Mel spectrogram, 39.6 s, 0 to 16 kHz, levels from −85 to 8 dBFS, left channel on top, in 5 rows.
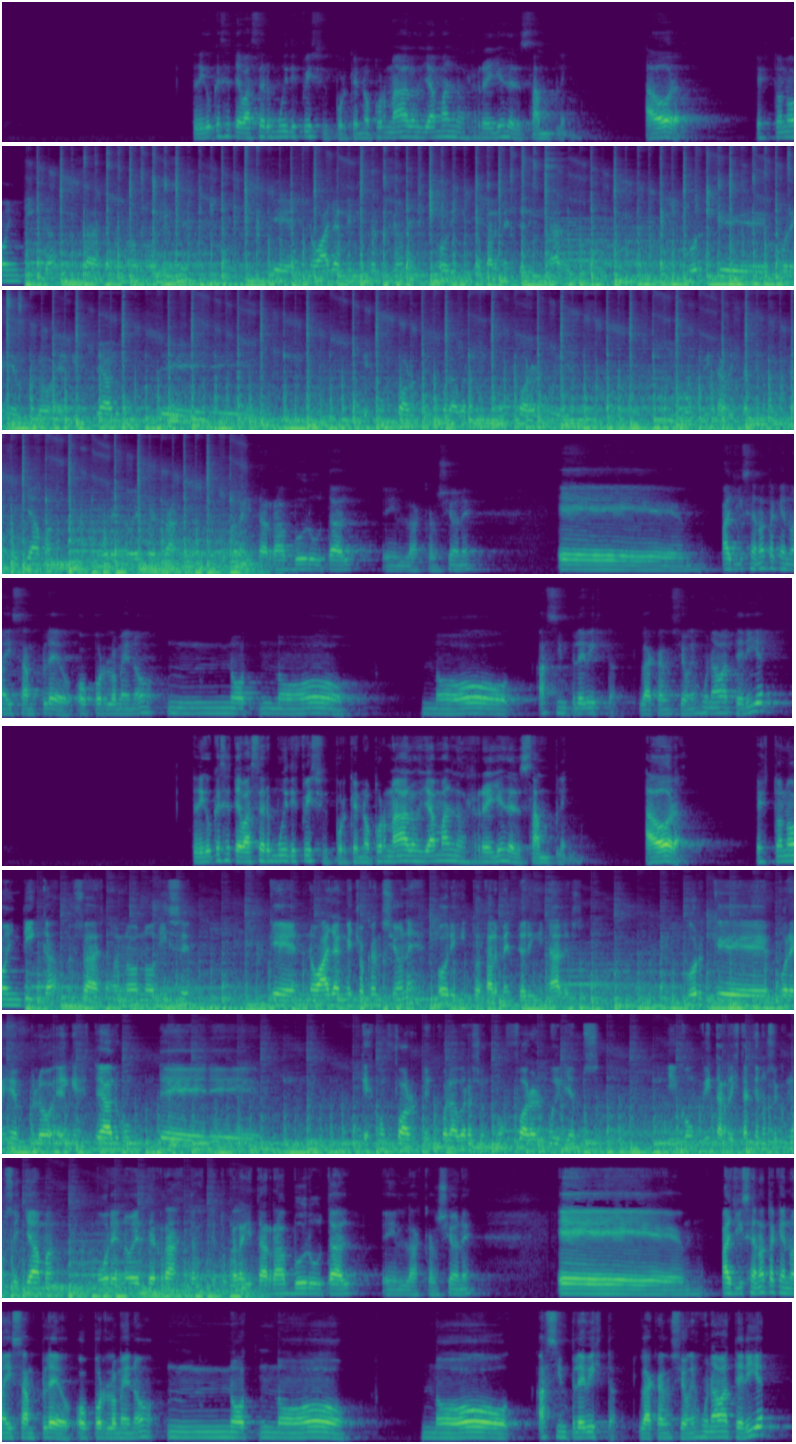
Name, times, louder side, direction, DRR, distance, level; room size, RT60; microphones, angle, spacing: voice 1, 1.9-5.7 6.4-6.8 7.5-9.8 10.6-13.7 14.8-18.6 19.4-21.8 22.5-27.3 27.6-28.5 29.3-35.1 35.9-39.3, right 7 dB, 65° right, 0.4 m, -25 dB
sound 1, 8.1-26.2, left 1 dB, 65° left, 1.2 m, -22 dB
11.5 x 9.6 x 7.0 m
head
